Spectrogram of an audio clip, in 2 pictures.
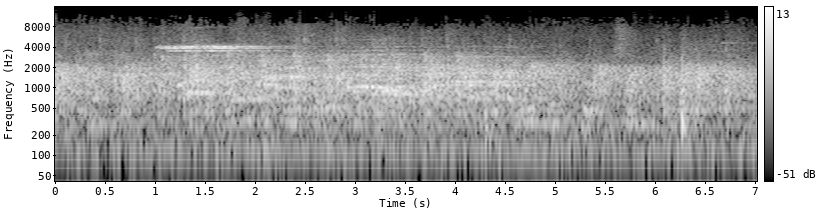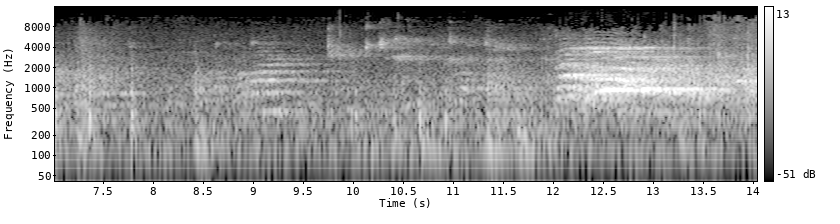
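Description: A volleyball is struck with sharp smacks in a large echoing hall.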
